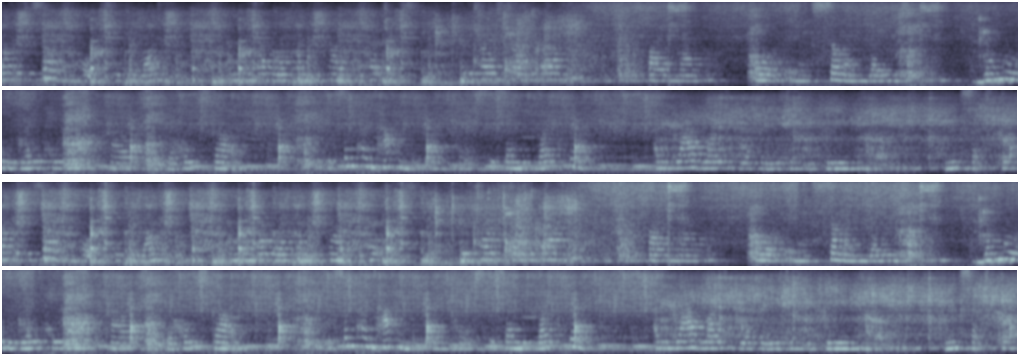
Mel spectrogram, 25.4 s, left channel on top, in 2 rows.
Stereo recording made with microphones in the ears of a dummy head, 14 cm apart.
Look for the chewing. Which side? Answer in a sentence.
In this clip you hear the chewing in the centre.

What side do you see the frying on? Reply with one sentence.
In this clip you hear the frying on the right.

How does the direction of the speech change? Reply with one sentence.
You can hear the speech travel towards the right.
